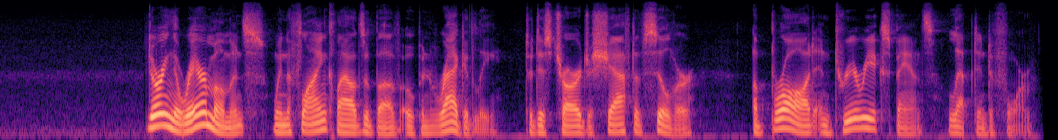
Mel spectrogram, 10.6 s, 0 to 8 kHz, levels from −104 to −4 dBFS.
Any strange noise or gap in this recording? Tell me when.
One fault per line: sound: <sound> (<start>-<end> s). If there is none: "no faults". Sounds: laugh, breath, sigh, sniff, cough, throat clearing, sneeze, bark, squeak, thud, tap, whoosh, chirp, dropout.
no faults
